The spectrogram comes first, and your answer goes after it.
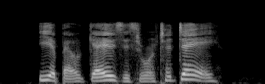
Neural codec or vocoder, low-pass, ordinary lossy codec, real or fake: none; 7.2 kHz; AAC, 48 kbps; real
